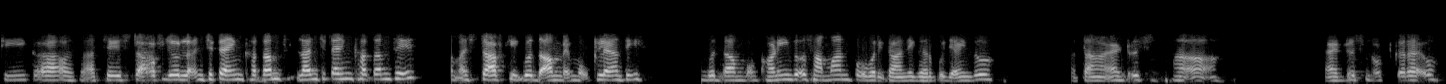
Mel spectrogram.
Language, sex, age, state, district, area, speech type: Sindhi, female, 60+, Uttar Pradesh, Lucknow, rural, conversation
